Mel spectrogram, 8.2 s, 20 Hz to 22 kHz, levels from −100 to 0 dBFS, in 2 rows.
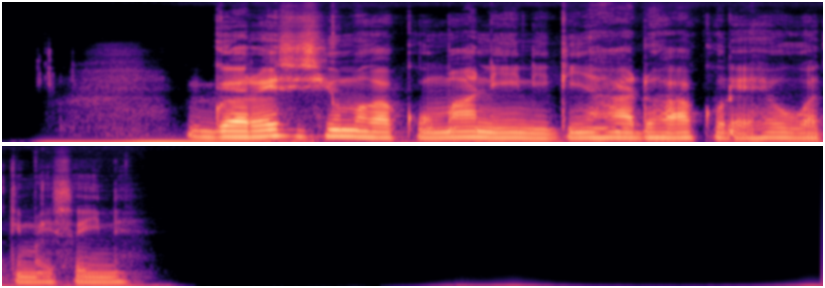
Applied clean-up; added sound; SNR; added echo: neural mask model Resemble Enhance denoiser.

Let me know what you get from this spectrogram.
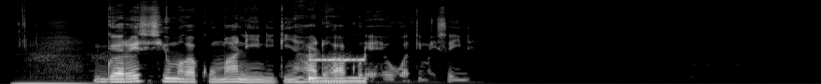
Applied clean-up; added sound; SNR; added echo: classical method spectral subtraction.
